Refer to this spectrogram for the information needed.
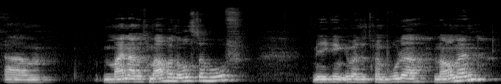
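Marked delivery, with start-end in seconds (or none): none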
